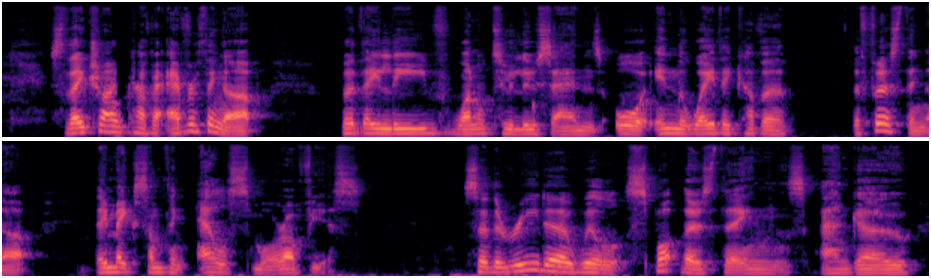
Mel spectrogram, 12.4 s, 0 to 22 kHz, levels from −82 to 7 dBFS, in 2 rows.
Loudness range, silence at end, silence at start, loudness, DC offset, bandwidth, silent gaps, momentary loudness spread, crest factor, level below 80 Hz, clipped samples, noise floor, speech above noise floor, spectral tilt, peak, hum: 3 LU; 0.1 s; 0.35 s; -23 LUFS; under 0.1%; 19 kHz; none; 9 LU; 20 dB; -58 dBFS; under 0.1%; -56 dBFS; 32 dB; -5 dB/octave; -4 dBFS; none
